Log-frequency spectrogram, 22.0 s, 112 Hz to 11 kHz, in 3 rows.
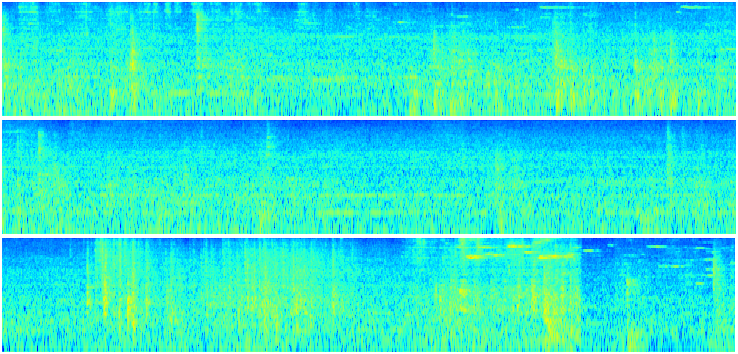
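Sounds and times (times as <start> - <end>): rocks and gravel clattering: 15.3 - 20.5.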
